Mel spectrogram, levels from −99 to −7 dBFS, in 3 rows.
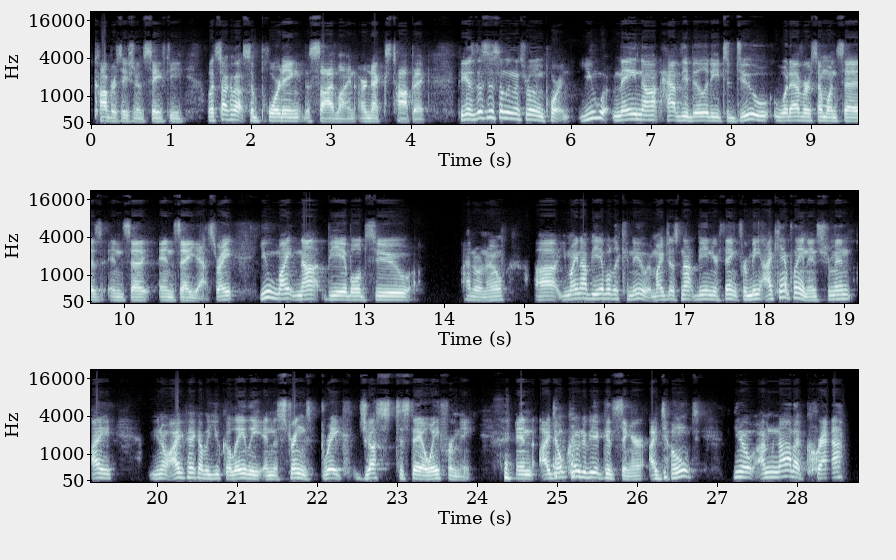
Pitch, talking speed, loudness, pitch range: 140 Hz, 215 wpm, -16 LUFS, 125-160 Hz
